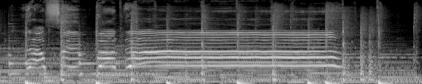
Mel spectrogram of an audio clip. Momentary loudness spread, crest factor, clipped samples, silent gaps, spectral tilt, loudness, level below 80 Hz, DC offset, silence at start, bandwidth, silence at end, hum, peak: 8 LU; 12 dB; under 0.1%; none; -4 dB/octave; -12 LUFS; -22 dBFS; under 0.1%; 0 s; over 20 kHz; 0 s; none; 0 dBFS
